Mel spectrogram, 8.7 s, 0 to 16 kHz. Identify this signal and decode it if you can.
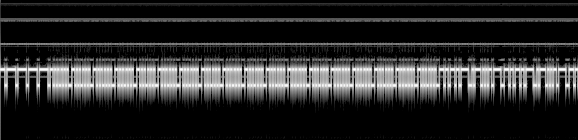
RTTY, about 45.45 baud. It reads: RYRYRYRYRYRYRYRYRYRYRYRYRYRYRYRYRYRY TEST TEST
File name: Audio Files / All Good Men 60 wpm RTTY 850 Hz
